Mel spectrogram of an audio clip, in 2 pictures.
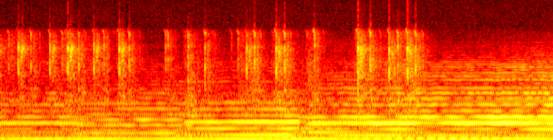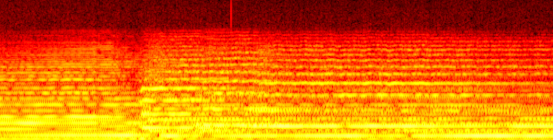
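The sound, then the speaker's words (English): An office typewriter typing out a list of names clacks in a quick run of sharp keystrokes during the first few seconds, beneath sustained music that continues alone afterward. “I have his book here, and I can just type the names for you.”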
